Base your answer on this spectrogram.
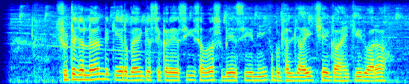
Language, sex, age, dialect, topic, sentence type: Maithili, male, 18-24, Bajjika, banking, statement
